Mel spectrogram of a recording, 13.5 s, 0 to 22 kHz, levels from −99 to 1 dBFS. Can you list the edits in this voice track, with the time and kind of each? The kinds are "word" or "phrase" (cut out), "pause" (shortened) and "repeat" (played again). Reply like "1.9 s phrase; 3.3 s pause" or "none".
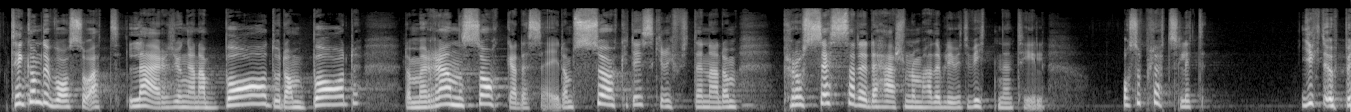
none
